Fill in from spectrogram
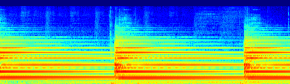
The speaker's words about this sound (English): Nola Cruz, the offense scored and tacked on, and now we're going to ring the bell for a second straight W.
